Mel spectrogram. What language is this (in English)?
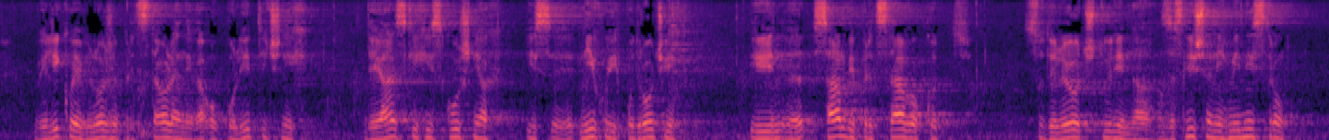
Slovenian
